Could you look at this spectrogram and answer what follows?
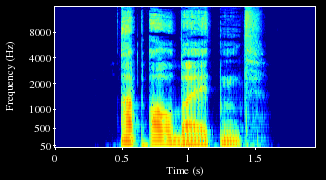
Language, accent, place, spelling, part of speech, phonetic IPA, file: German, Germany, Berlin, abarbeitend, verb, [ˈapˌʔaʁbaɪ̯tn̩t], De-abarbeitend.ogg
- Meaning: present participle of abarbeiten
